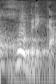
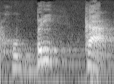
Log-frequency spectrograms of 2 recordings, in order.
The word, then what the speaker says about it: rubrica: batô esse si necropsia rubrica e não rúbrica rubrica outra palavra paroxítona e algumas palavras proparoxítonas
